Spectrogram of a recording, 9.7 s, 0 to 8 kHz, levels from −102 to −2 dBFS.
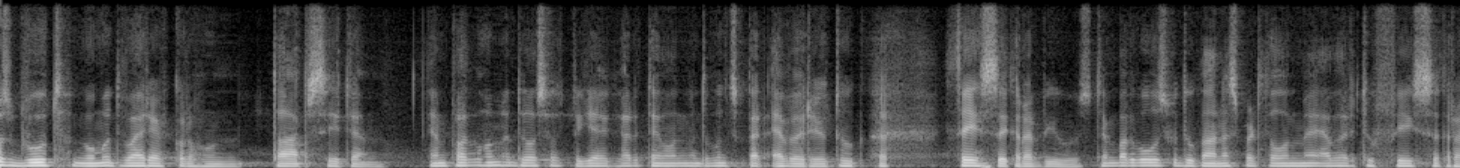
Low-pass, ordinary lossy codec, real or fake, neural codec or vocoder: none; none; fake; codec, 16 kHz, 0.8 kbps, ZipCodec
